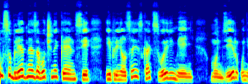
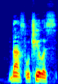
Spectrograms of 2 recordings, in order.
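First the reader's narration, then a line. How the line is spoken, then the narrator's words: Curt, clipped. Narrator (Russian): отрывисто сказал Кэнси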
